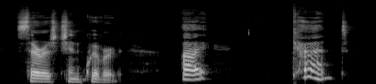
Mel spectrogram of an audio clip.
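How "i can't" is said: very small, tiny, very high little voice. Narrator reads Sarah's reply to Jeroboam's stern order, in a tiny voice. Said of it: "she said in a tiny voice".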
